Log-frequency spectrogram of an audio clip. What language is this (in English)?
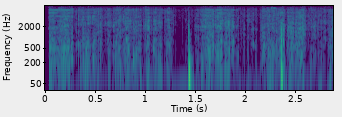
Chinese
